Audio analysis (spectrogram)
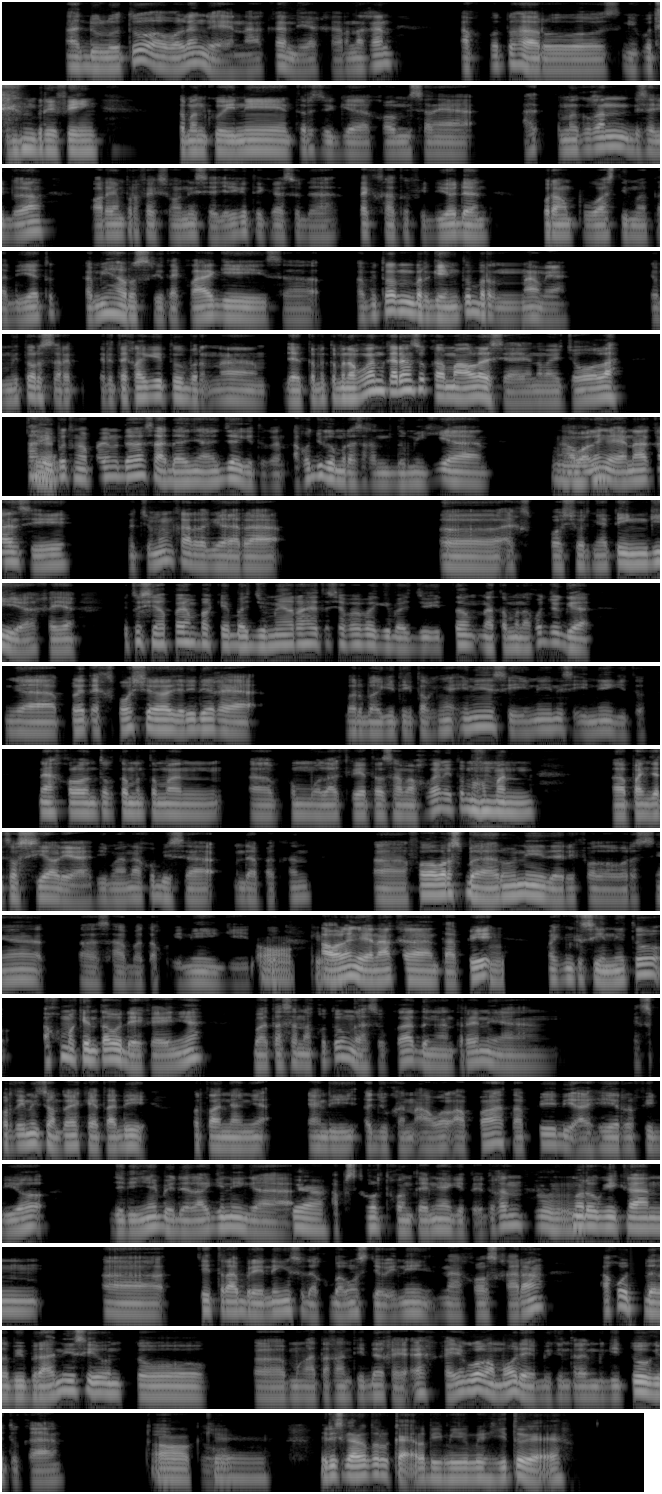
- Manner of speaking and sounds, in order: chuckle; in English: "briefing"; in English: "take"; in English: "retake"; in English: "retake"; in English: "exposure-nya"; in English: "exposure"; laughing while speaking: "momen"; in English: "followers"; in English: "followers-nya"; in English: "branding"
- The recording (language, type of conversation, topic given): Indonesian, podcast, Pernah nggak kamu ikutan tren meski nggak sreg, kenapa?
